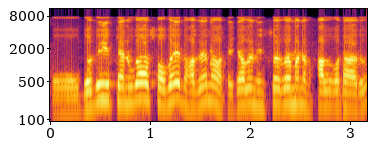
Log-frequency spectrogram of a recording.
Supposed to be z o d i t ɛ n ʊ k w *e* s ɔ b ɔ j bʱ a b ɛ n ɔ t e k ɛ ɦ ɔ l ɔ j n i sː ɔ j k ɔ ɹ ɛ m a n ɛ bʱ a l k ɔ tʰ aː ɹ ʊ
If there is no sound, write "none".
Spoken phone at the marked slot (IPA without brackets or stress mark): a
